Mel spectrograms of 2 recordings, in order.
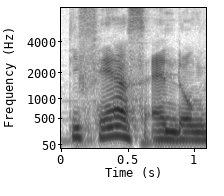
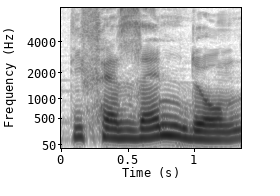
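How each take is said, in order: First: The s closes the first part: Vers, then endung. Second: The s opens the second part: ver, then sendung. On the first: It means the end of a verse. The speaker calls it wrong. "the end of a verse" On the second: It means the dispatching of something. The speaker calls it right. "It's the dispatching"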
